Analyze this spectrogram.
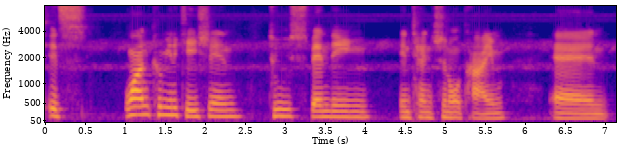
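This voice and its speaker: A man co-hosting a relaxed talk show with his partner, rambling casually with restarts and easygoing slang. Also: mid-range voice. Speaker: co-host of a couple's talk show. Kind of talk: casual chat.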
